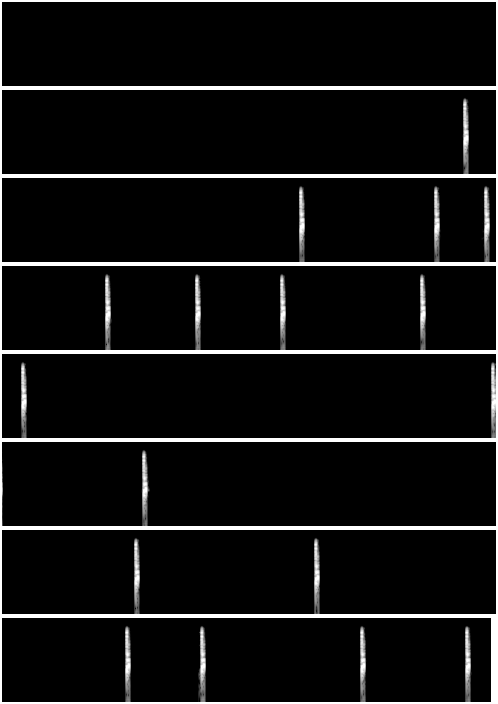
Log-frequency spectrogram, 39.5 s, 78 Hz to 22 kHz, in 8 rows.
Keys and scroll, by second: 28.5 ctrl+d, 33.1 ctrl+d.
